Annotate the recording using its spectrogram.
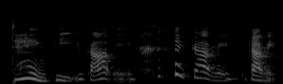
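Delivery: holding back tears mid-sentence, laughing through it; tearing up. Real, not acted. Singer on stage, moved by a friend's words, choked up and near tears. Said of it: "And now I'm gonna cry".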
